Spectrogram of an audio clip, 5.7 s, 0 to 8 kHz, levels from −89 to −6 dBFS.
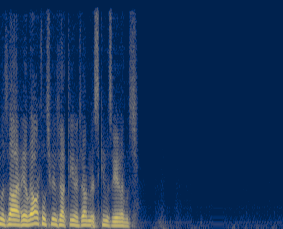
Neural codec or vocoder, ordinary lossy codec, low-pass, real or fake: codec, 16 kHz, 0.5 kbps, FreqCodec, larger model; none; none; fake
